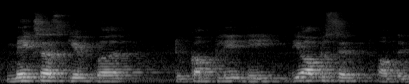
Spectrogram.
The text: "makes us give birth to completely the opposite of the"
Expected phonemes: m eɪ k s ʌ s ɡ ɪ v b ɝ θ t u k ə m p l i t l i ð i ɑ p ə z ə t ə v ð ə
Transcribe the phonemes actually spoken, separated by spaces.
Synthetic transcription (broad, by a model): m eɪ k s ʌ s ɡ ɪ v b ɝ t t u k ə m p l i t l i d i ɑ p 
